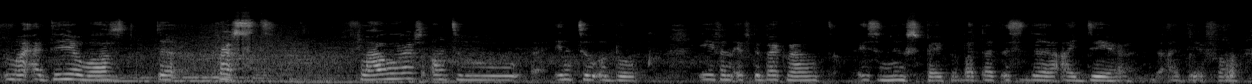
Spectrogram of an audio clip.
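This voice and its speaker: A woman with a slightly hoarse voice, hosting a casual craft tutorial over her desk, slow and halting, with many fillers and restarts. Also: mid-range voice, fairly even intonation, noisy background. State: a little hoarse. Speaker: craft channel host. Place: craft desk, overhead camera.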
